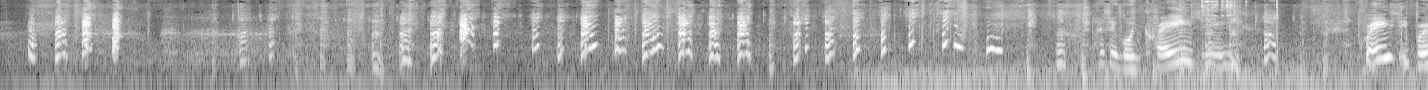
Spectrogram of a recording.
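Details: Adult chihuahua, seven years old, crying like a puppy for his dog mom: rapid, steady series of short rising-falling whines for about eight seconds, then longer wavering, warbling cries mixed with a louder low hum.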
